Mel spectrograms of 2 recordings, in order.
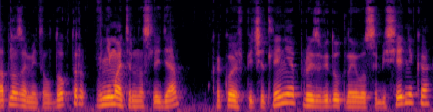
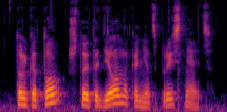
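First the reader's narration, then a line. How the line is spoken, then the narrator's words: Calm reply. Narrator (Russian): спокойно ответил доктор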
